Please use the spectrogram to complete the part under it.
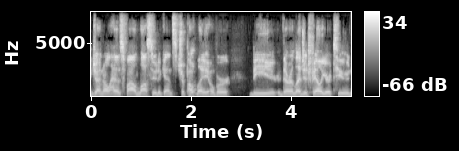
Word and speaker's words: Chipotle: I think it's pronounced Chipotle. I don't know what this Chipotle is, first of all. – Oh, Chipotle? – Chipotle.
